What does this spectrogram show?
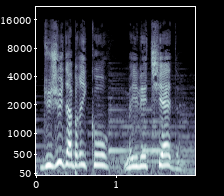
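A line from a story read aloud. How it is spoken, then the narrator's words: Plain. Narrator (French): dit la femme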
